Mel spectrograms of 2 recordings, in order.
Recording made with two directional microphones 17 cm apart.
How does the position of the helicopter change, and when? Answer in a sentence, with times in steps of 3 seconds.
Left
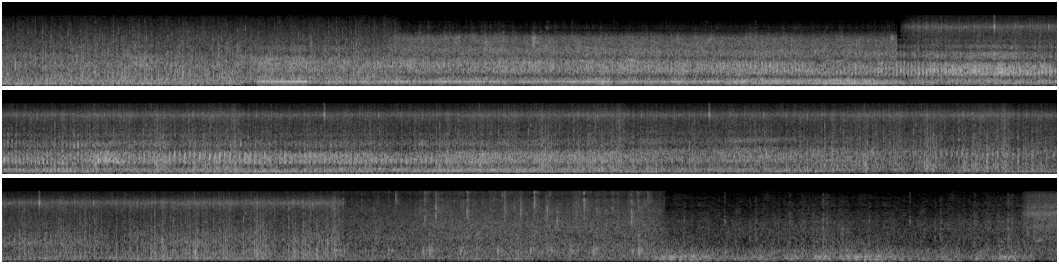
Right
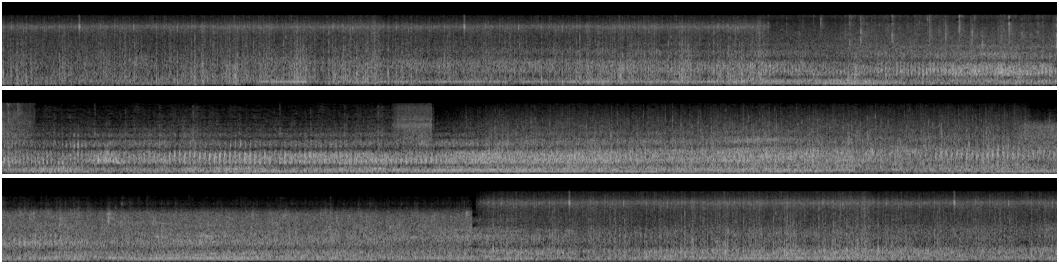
In this clip you hear the helicopter on the left from 0 s, in the centre from 9 s and on the right from 15 s.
